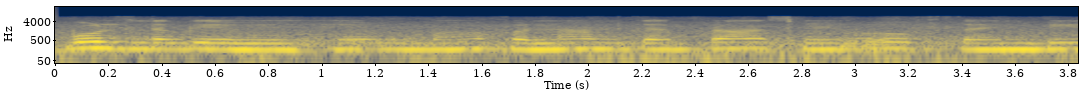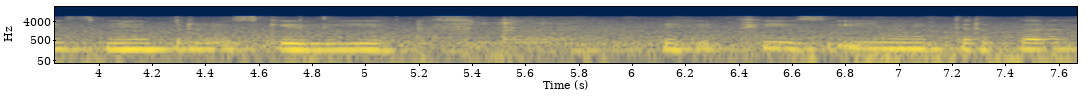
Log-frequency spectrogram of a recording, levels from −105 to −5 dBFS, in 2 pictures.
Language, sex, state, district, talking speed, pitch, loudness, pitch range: Hindi, female, Rajasthan, Bikaner, 110 wpm, 185 Hz, -19 LUFS, 180-195 Hz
